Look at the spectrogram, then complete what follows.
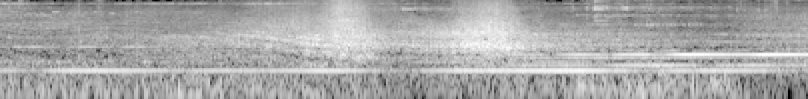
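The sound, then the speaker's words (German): A loud, steady airplane engine drone with a constant low hum and whine, swelling into a passing roar midway before settling back, from a small plane rolling in at Munich. No voices are heard. “Im Flugzeug womöglich die Schlüsselfigur des Mordes an seinem Vater.”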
